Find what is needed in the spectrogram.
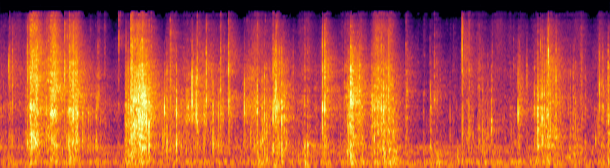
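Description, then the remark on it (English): Continuous paper crinkling and rustling as mail is opened, an envelope handled and torn open, with irregular bursts of crackly texture for several seconds and no speech. “Let's open a little mail, shall we?”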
